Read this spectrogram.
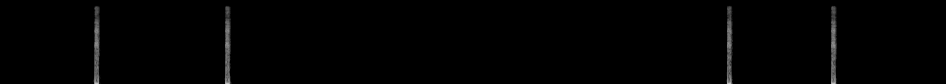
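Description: Sharp electronic gunshot clicks from a retro computer game sound one at a time.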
